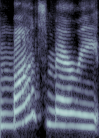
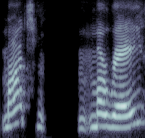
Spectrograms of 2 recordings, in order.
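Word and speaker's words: Montmaray: The Mont Mary Mont Marray. Sorry, I'm saying it wrong.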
